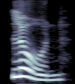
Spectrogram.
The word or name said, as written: lawn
